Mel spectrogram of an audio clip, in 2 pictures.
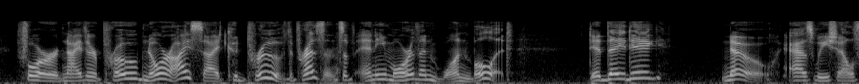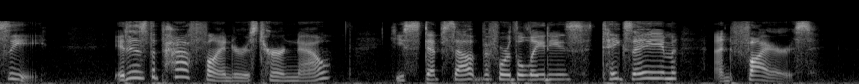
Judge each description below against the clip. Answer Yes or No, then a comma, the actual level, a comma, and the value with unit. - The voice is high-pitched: Yes, high, 225 Hz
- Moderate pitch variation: No, wide, 6.4 semitones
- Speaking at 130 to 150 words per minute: Yes, slow, 135 wpm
